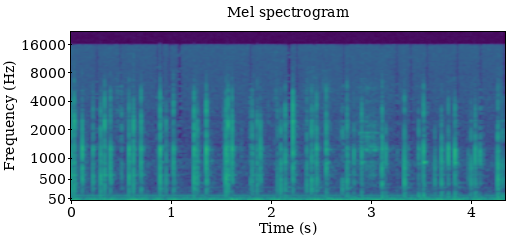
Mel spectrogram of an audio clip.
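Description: Long nails tap and scratch rapidly on the back and raised handle flap of a blue silicone rubber tablet case held in the hands. The result is a quick run of soft, dull, muted taps with a low thuddy body and very little brightness, each dying away almost at once, with faint scratching between them.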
